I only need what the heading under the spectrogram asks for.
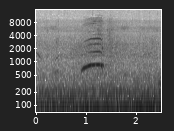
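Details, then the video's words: Monkey screaming while eating a banana: a single arched, tonal squeal with stacked harmonics, rising then falling, lasting under half a second, with a person's voice and low rumbling background noise. "అరుస్తూ అరటిపండు తింటున్న కోతి"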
